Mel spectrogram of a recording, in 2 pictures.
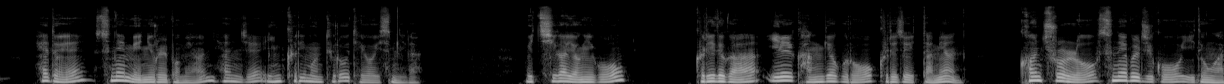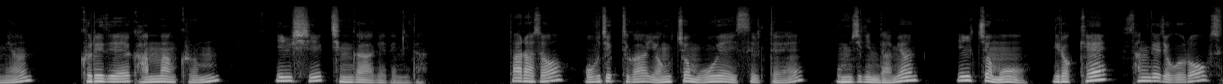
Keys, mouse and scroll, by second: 2.4 click, 10.9-16.9 ctrl+drag, 18.6 click, 19.4 KP_Decimal, 19.6 KP_5, 20.0 Return, 23.2-24.4 ctrl+drag.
